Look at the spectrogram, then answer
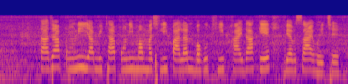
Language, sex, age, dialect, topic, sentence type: Maithili, female, 18-24, Angika, agriculture, statement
